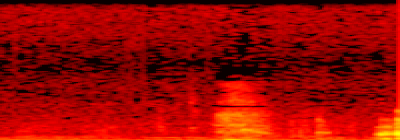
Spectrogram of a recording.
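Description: A pause in a man's speech, with a short intake of breath about a second in; his speech resumes at the very end.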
